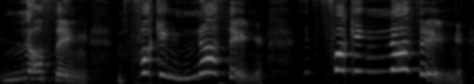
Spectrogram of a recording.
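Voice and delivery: loud, high, exasperated yelling; furious rant at the poster; angry shout. Real, not acted. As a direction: bellow it out in frustration. Angry rant about relevance.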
